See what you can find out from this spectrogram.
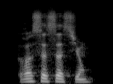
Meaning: first-person plural imperfect subjunctive of ressasser
- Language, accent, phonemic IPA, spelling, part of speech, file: French, France, /ʁə.sa.sa.sjɔ̃/, ressassassions, verb, LL-Q150 (fra)-ressassassions.wav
